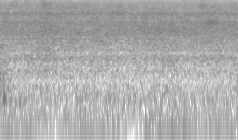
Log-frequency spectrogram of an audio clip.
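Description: Faint steady hiss: room tone with no distinct sound.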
